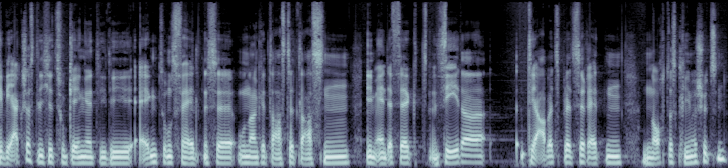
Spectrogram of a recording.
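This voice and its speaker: A man's plain, everyday voice, fairly low in pitch, at a moderate pace and very even loudness. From Austria, Styria. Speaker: podcast host. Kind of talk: interview.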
